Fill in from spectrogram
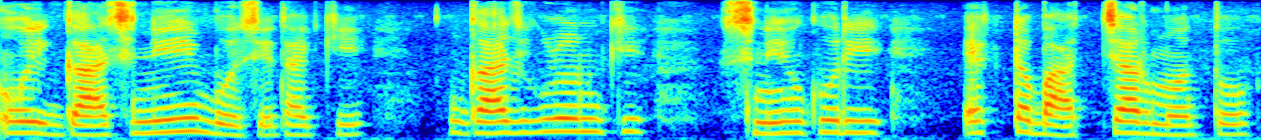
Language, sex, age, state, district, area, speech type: Bengali, female, 45-60, West Bengal, North 24 Parganas, rural, spontaneous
